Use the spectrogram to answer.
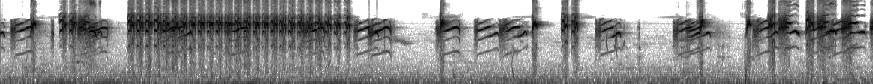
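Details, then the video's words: Ruby-cheeked sunbird call used as a lure to attract wild birds: a fast, high buzzy rattle lasting about three seconds, then many separate sharp downslurred chips and squeaky notes spaced irregularly. "Suara pikat burung sogon paling ampuh"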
